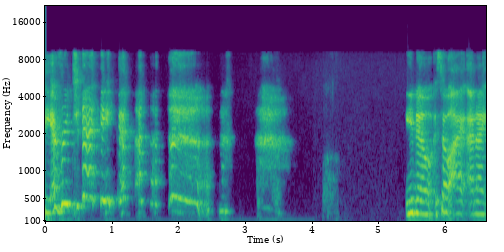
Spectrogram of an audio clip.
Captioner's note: laughs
